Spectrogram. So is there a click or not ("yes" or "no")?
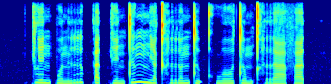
no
